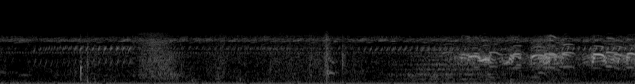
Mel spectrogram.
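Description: Faint hiss, then from about four and a half seconds in several overlapping honking bird calls that grow louder.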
